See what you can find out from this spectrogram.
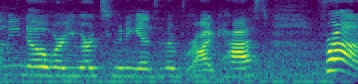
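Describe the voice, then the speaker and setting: A woman's raised, projected voice, high in pitch, over noticeable background noise. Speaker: network marketing coach. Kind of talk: live stream talk. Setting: live video broadcast. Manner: fast; animated.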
